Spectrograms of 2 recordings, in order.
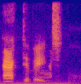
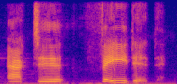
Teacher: activate Okay now if I then change that to activated okay that second T will then assume a D sound because I added the e d ending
